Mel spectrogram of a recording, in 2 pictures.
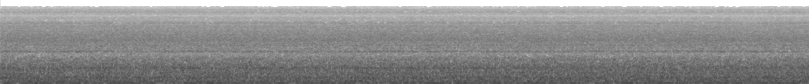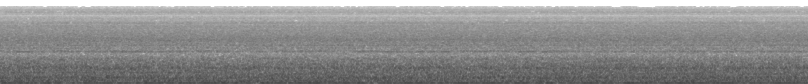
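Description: Jet engines hum and roar steadily.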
